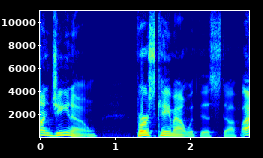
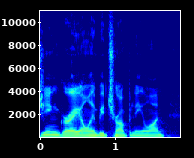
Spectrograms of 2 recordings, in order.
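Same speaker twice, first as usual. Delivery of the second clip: usual speaking voice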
